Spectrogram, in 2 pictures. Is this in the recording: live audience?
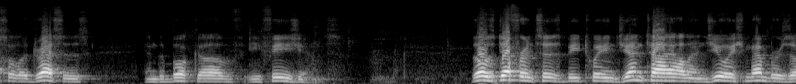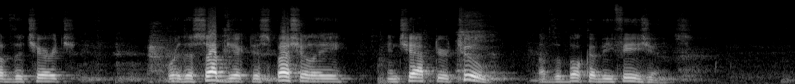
yes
